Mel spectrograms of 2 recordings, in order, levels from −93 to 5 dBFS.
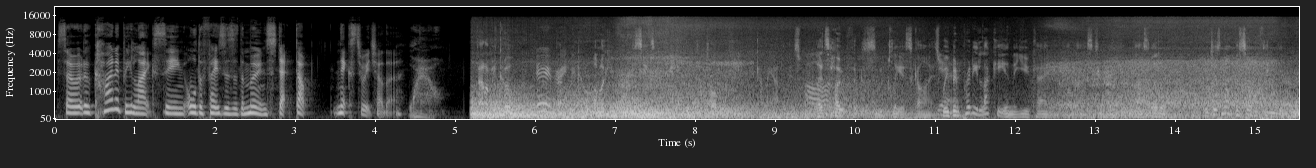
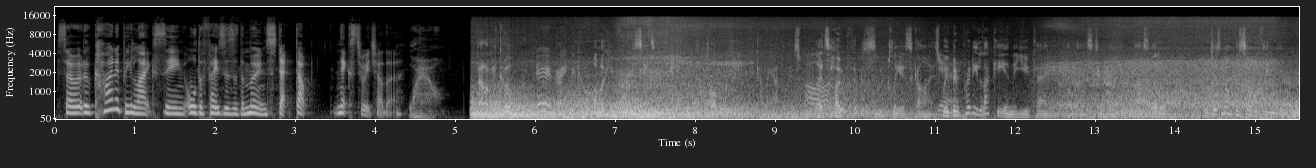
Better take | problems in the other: neither | wind noise on the microphone; heavy; from 5 s on; 4 dB above the speech; the same in both

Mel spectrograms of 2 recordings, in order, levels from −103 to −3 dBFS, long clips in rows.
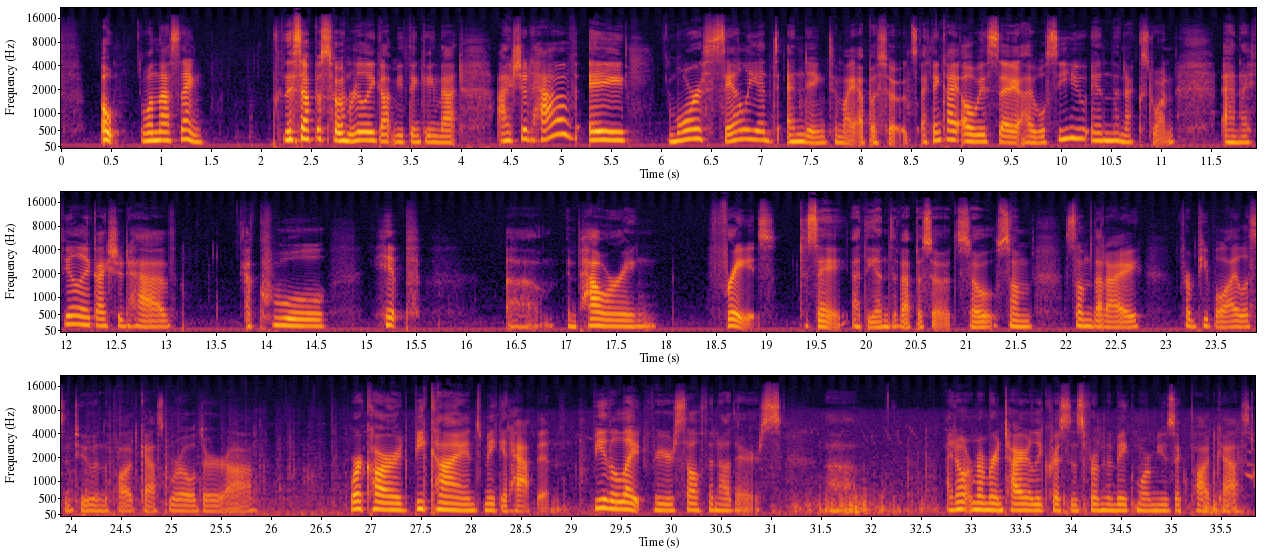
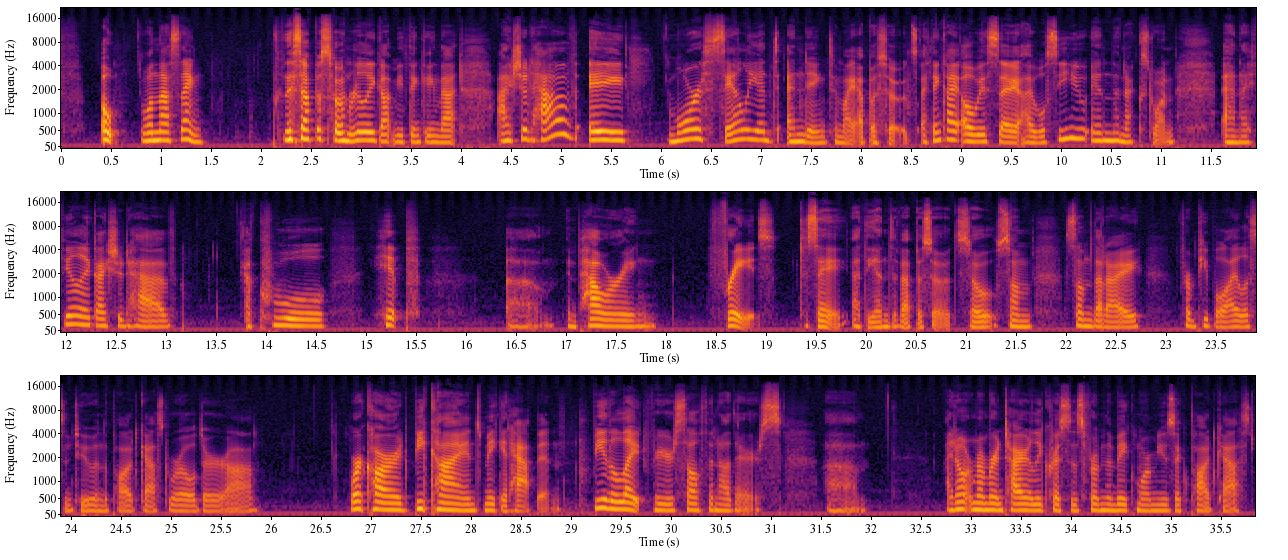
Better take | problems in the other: second | animal sounds; noticeable; from 24 s on; 20 dB below the speech

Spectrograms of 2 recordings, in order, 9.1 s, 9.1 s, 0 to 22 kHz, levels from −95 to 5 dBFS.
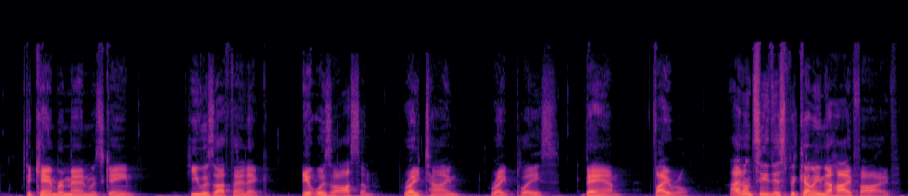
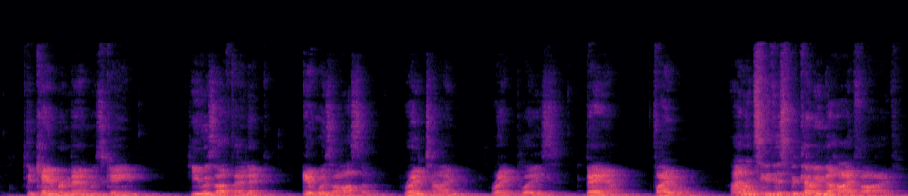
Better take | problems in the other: first | off-mic speech; far // room echo; slight; dies away in 0.5 s

